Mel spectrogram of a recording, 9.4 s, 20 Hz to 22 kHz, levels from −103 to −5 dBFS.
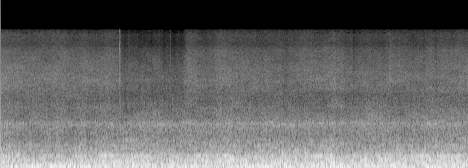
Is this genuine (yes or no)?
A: no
